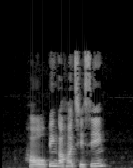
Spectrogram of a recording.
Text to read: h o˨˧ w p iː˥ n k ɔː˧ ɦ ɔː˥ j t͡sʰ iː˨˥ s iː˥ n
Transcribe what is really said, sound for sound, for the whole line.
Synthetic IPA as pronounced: h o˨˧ w p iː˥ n k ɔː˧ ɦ ɔː˥ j t͡sʰ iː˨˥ s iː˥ n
